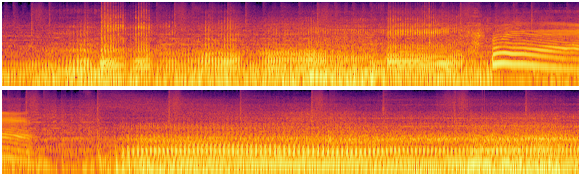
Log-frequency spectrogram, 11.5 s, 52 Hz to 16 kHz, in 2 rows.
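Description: A loud dual-sport motorcycle engine, DR650, KTM 690 or Honda CRF Rally, revs hard with a rising, buzzing whine, dips briefly, then settles into a steady, close-up drone.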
